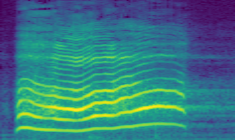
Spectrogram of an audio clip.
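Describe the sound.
A voice imitating a groan of despair: one loud, sustained moaning tone lasting under two seconds, its pitch wavering slightly before it cuts off, heard alone.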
